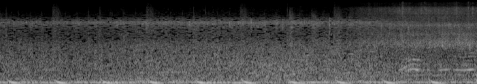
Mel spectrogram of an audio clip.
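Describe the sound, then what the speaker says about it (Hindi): Heavy rain pours down in Kanpur as a dense, steady hiss of drops hitting the surface, loud and continuous, with low thumping noise underneath and a person talking over it. "कानपुर से देखिए आप, कितनी जोरदार बारिश हुई है यहाँ पर"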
